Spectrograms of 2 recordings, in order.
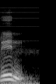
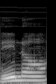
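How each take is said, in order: First: The word ends on a bare consonant sound. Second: The word ends with an added vowel sound. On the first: The speaker calls it right. "এভাবে just বলি ঋণ, তার মানে এখানে স্বরধ্বনি নাই" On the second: The speaker calls it wrong. "তখন স্বরধ্বনি আসছে"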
